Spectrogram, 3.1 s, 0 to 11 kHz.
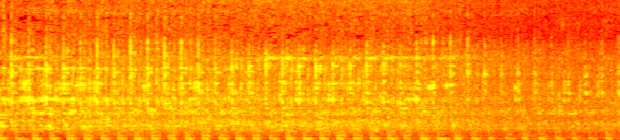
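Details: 70cc motorcycle after timing-chain noise repair, idling: an even single-cylinder putter of about four beats a second with no chain rattle; normal idle.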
